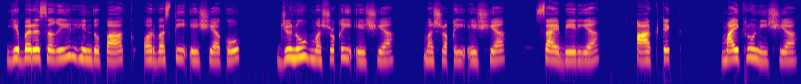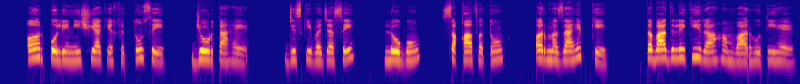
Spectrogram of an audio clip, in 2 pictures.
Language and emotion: Urdu, neutral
